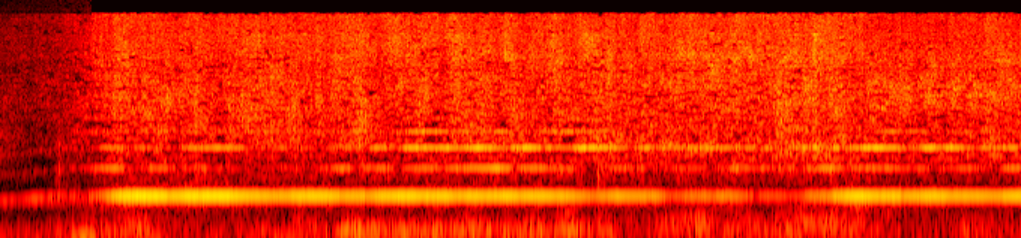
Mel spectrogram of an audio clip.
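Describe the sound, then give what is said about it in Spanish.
A flood warning siren in Acuña, Coahuila, blares in one steady, unbroken tone for several seconds, loud, with a rushing hiss of background noise underneath and no voices. “esto yo lo desconocía, hay alarmas de inundación en estas zonas de Coahuila y suenan más o menos así.”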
